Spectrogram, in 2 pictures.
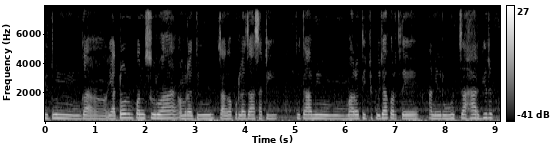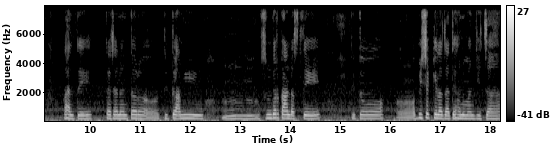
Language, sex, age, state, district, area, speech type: Marathi, female, 30-45, Maharashtra, Amravati, urban, spontaneous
